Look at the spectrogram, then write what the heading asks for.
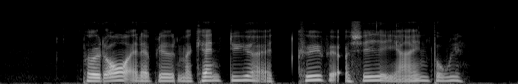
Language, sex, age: Danish, female, 32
